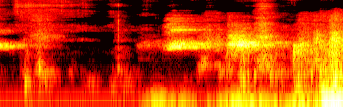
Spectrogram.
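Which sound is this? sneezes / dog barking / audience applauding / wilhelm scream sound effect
dog barking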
